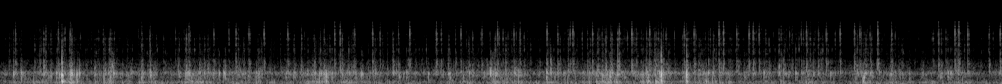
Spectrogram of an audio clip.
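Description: Bicycle rolling over a rough, rutted dirt trail: the tyres crunch on the gravel while the bike rattles with a constant run of small clicks and knocks, a few harder jolts standing out, the loudest about half a second in and two more near the seven-second mark.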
